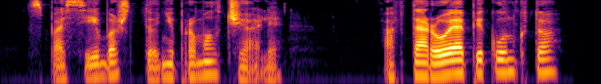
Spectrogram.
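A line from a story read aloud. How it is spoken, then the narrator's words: Upset mumble. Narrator (Russian): Расстроенно пробормотал Синюсов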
